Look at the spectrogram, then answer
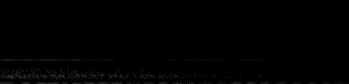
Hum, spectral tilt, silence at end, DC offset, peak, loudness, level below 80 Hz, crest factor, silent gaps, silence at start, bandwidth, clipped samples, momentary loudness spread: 60 Hz at -75 dBFS; -6 dB/octave; 0 s; under 0.1%; -50 dBFS; -65 LUFS; -70 dBFS; 14 dB; none; 0 s; 7.2 kHz; under 0.1%; 7 LU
